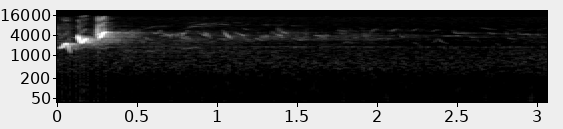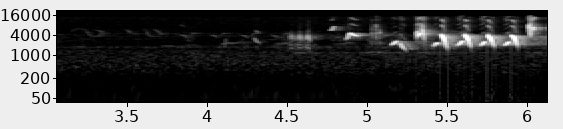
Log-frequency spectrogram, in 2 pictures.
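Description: Small birds chirping against a quiet background. A couple of quick rising chirps come at the start, faint scattered calls follow, and a fast run of about half a dozen chirps comes near the end.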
